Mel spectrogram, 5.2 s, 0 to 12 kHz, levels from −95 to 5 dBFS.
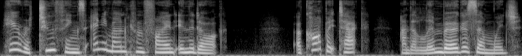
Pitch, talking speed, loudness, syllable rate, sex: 250 Hz, 195 wpm, -18 LUFS, 6.1 syllables/s, female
